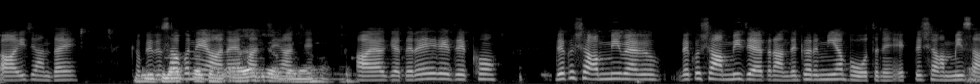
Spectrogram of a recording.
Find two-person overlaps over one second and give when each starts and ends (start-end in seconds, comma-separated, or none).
1.4-3.1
